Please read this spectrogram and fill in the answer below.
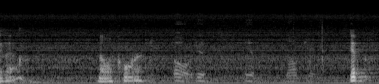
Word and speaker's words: Melchior: Melchior? Oh, yeah. Yep, Melchior.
